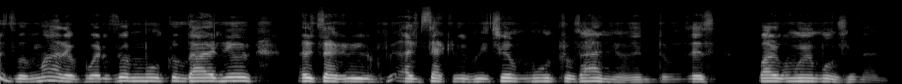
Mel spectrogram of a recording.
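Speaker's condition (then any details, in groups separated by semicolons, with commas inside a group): Cerebral palsy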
